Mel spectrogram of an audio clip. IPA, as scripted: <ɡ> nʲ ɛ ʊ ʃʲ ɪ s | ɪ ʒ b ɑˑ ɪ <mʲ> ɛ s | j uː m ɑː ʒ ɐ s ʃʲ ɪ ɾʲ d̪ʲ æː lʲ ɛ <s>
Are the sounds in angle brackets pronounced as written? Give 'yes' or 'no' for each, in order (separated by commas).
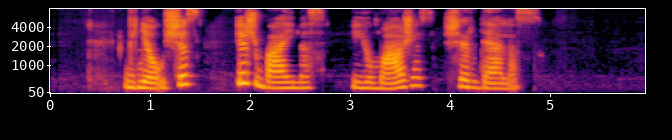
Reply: yes, yes, yes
